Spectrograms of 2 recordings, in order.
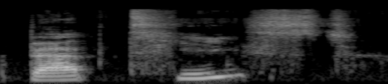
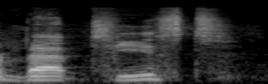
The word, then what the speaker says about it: Baptiste: We've got some Overwatch news, and I think we mentioned it before, but Baptiste, I believe that's how you say his name, Yes, Baptiste is a new hero coming to Overwatch.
